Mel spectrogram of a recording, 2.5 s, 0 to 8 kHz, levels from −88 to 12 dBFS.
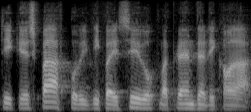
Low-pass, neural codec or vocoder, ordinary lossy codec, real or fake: none; codec, 16 kHz, 0.5 kbps, X-Codec, HuBERT features, trained on balanced general audio; none; fake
